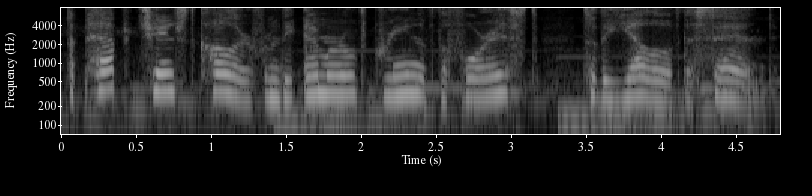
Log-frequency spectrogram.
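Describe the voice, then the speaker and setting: A woman voicing a gentle, young-sounding goddess who calmly and thoughtfully explains history. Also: high voice, moderate pace, close to an everyday voice. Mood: calm explaining. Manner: calm, thoughtful, explaining lore. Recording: game audio with faint background music.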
